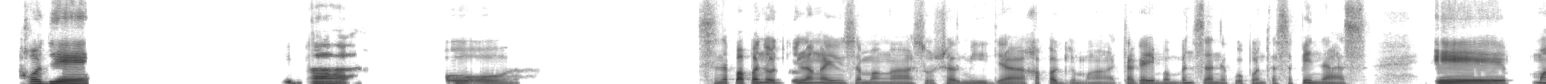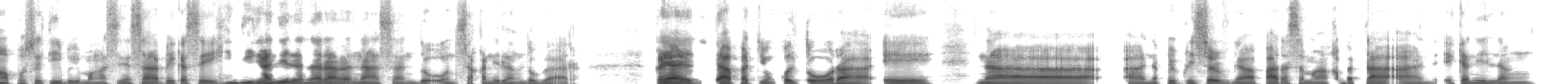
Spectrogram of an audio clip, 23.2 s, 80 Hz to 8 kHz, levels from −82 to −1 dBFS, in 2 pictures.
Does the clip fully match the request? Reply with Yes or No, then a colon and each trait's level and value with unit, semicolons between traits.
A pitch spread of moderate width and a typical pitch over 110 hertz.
No: average, 3.7 semitones; low, 105 Hz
